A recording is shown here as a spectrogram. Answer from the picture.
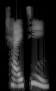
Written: Chai Jin

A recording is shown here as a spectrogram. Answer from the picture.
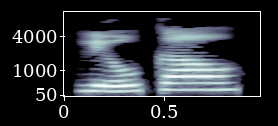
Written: Liu Gao

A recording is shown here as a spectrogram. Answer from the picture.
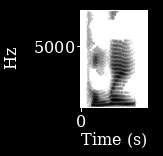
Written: Tong Wei

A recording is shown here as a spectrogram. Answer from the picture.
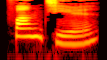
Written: Fang Jie

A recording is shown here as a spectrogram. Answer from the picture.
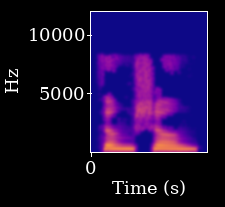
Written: Zeng Sheng

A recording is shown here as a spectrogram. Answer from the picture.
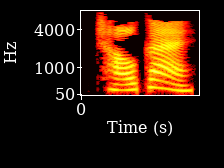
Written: Chao Gai

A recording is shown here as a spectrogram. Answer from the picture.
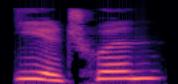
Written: Ye Chun

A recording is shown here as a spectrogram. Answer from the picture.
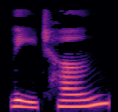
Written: Li Cheng

